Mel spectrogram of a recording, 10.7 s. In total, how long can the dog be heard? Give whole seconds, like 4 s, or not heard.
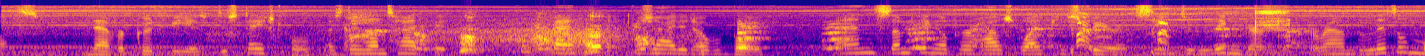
9 s.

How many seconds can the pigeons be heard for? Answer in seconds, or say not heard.
not heard.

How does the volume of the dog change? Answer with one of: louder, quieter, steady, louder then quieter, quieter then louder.
louder then quieter.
